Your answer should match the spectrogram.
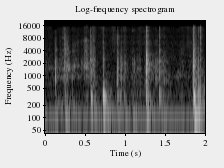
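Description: A handful of light clicks and taps from a hand handling the dishwasher's plastic spray-arm assembly and its clips, the last one the loudest just before the end.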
